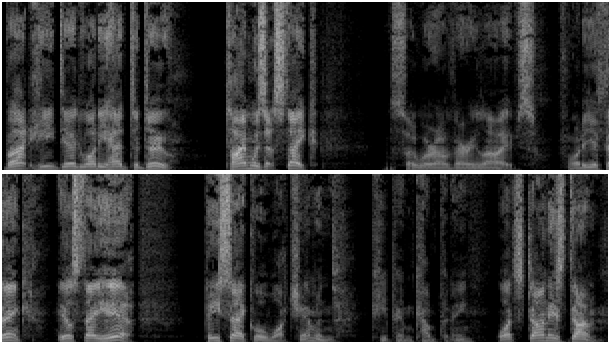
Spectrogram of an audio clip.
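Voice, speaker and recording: An actor playing a gruff, blunt medieval war captain who shouts battle orders. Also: male voice, fairly high pitch, expressive, a little slow, no echo, studio quality. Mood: dry, blunt. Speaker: military commander. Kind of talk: game voice lines.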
